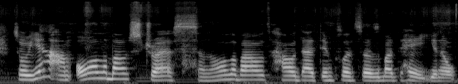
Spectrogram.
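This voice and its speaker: Someone with a Lithuanian accent talks at a fairly quick pace with lively intonation over music in the background. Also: woman. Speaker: stress management coach. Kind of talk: podcast interview.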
